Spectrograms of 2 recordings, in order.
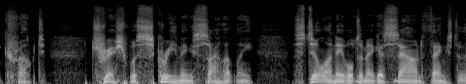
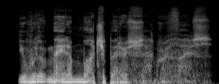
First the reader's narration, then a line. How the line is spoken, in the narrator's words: John said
